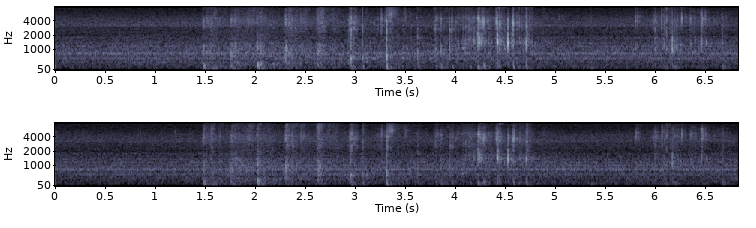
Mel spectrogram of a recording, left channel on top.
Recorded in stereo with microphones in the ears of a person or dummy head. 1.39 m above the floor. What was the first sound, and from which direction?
Running footsteps, 5° left (ahead or behind).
